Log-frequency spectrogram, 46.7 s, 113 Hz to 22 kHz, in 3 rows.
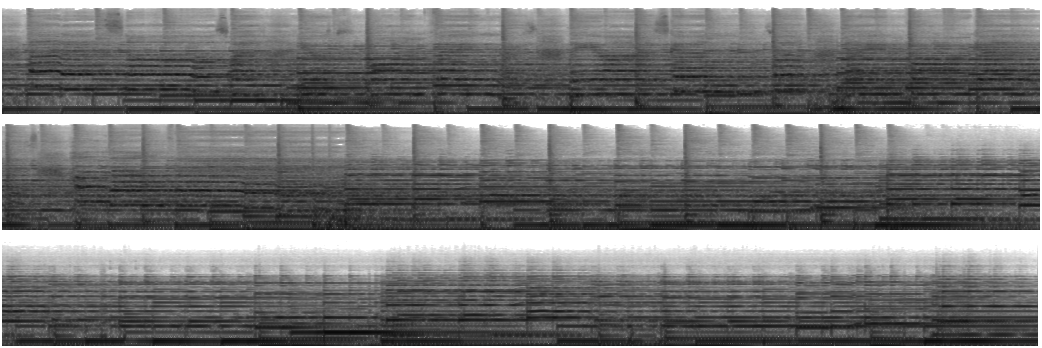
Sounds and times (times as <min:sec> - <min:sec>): Music: 0:00.0 - 0:46.6.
